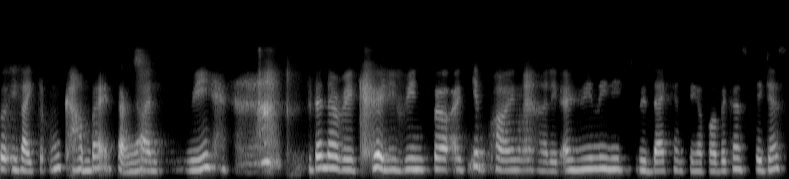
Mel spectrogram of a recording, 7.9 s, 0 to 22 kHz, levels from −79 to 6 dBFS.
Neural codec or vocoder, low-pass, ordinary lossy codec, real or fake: codec, 24 kHz, 0.9 kbps, WavTokenizer, large speech release; 7.2 kHz; none; fake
